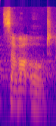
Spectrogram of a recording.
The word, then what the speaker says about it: tzava: I want to pronounce that word for you, tzava, because often when we see it spelled out, it looks like Sabaoth, like Lord of the Sabbath, but that's actually a different word, that's Shabbat.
